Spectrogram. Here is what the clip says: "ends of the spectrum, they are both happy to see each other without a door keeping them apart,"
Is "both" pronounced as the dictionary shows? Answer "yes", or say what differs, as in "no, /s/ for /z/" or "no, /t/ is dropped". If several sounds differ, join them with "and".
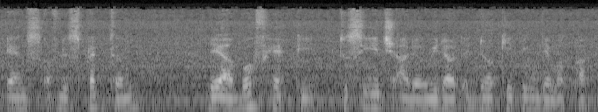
no, /f/ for /θ/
